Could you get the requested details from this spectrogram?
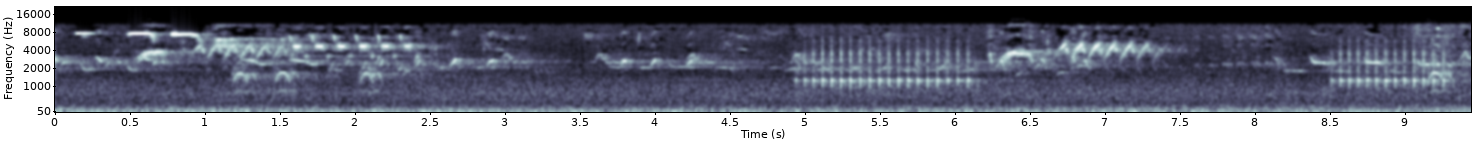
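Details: Nightingale song with varied phrases: fast trilled chirps, sliding whistles, and two long buzzy pulsed rattles around the middle and end, with other birds chirping faintly and a steady low noise throughout.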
